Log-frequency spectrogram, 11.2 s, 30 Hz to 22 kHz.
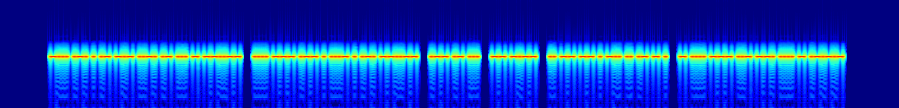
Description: Morse code, heard as a keyed tone, about 49 wpm, 700 Hz. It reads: BREAKFAST, HOWEVER, WAS MY IMMEDIATE THOUGHT.
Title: Sentences from Top 1500 Words 50wpm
